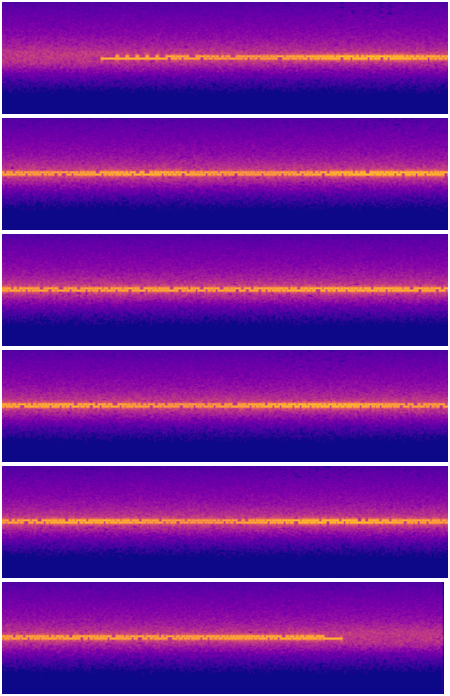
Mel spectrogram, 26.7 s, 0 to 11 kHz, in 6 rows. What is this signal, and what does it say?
RTTY (75 baud, 170 Hz shift), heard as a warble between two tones, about 2200 Hz centre, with radio static. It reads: EIQVS NJTDL DYEZQ ENYWP ICUAR ETHFX DPMVJ IOFAL EDFNS GNQOS QXDIZ ZJEBU XEVAK ZCHEX JXECM MFOOE SCKIT NNPGD YXEFO WTQRN MIOHV WQOBF BAKVY GZHZH PHIDN NDOMU OBUTM FKACR WYGDG EUDRP MKJAD TSBEB XKGGF ZYIBB DQLKE JMYAT QTIDZ IJSSP MWWYL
